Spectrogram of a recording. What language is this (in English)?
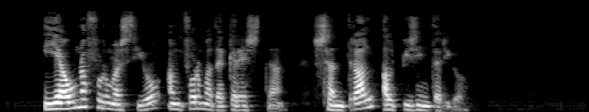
Catalan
